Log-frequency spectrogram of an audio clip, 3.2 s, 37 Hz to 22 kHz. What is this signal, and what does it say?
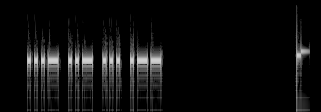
Morse code, heard as a keyed tone, about 36 wpm, 700 Hz. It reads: VUSW
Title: Four Challenging Letter-Number Combinations 35wpm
